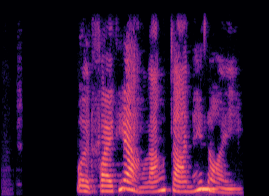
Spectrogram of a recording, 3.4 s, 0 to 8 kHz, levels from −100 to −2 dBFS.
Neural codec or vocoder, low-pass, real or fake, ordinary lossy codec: none; 7.2 kHz; real; none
